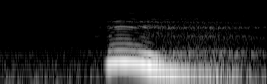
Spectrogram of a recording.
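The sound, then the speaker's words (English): A single voiced yawn, fairly loud, starting high and sliding down in pitch as it trails off into a breathy exhale, with no talking. “One more yawn before we finish up.”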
